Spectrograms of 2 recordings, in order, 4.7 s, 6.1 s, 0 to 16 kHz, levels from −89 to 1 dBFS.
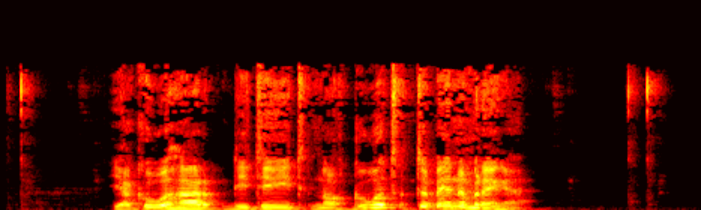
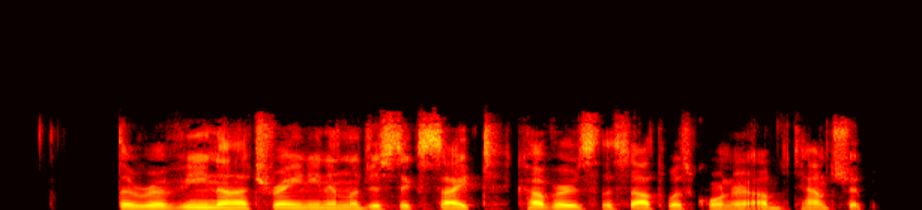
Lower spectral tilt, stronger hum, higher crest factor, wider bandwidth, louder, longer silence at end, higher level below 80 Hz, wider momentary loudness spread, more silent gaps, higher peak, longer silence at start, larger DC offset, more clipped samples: about the same, -4.5 dB/octave vs -4 dB/octave; neither; about the same, 18 dB vs 20 dB; first, 11.5 kHz vs 7.8 kHz; first, -19 LUFS vs -28 LUFS; about the same, 0.35 s vs 0.45 s; first, -52 dBFS vs -62 dBFS; first, 19 LU vs 8 LU; neither; first, -2 dBFS vs -10 dBFS; second, 0.15 s vs 0.8 s; neither; neither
